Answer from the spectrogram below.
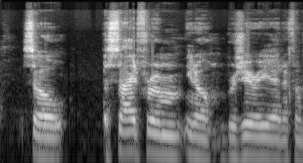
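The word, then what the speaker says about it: Brujería: aside from you know brera and if I'm saying that wrong I'm sorry I think a lot of people say it different ways how do you say it is it bruha bruha bruh okay yeah um Cradle the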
